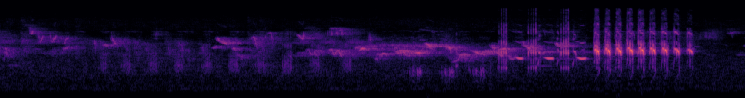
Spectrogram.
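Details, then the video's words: Common myna singing a varied medley: jumbled chattering and whistled notes, then a loud rapid series of about eight sharp, clicking notes in the final second, with no other sounds. "Common Myna Sound ! Common Myna Song ! Common Myna Call ! Common Myna Vocal ! Common Myna Voice"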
